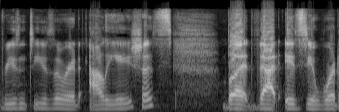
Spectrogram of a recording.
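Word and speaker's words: alliaceous: l i a c e o u s alious alious alious your word of the day is pronounced alious it's an adjective a descriptive word and it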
